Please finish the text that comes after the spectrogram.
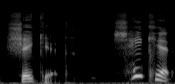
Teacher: In connected speech, that ache sound basically jumps over and attaches to the next word. It jumps over.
